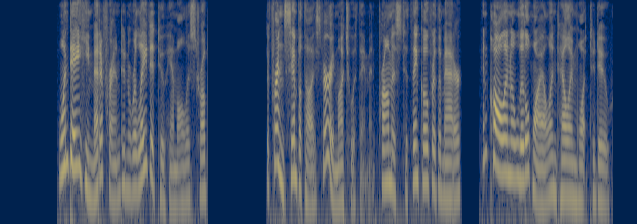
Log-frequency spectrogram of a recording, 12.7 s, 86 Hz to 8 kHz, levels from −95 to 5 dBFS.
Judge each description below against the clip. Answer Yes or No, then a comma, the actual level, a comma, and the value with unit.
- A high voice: No, medium, 170 Hz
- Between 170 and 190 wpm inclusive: Yes, average, 185 wpm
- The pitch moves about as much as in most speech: No, wide, 7.2 semitones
